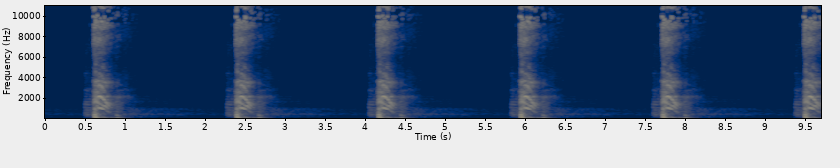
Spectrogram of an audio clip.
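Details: Cough (possibly looped): one identical short cough repeating about every two seconds, roughly 34 a minute, in an even pattern that sounds looped.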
